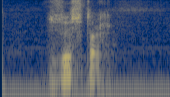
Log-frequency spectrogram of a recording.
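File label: "zuster", Dutch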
